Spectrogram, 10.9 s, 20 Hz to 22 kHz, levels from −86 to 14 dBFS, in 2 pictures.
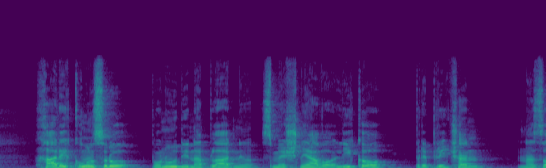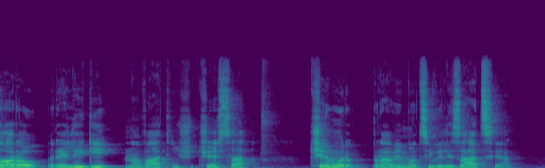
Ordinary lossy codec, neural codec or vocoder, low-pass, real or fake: none; none; 14.4 kHz; real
